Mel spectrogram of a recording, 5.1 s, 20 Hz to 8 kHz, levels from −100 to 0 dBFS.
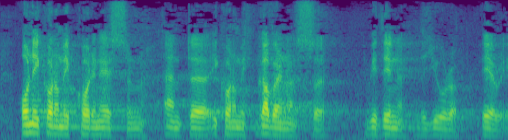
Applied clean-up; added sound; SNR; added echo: none; none; none; none.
